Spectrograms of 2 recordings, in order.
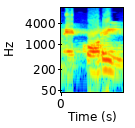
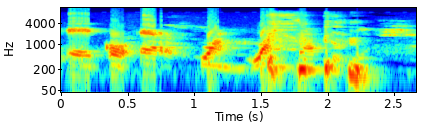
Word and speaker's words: EcoRI: Ya, bukan Ecori dibacanya, tapi Eco R1.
